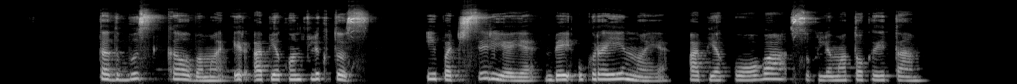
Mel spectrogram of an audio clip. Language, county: Lithuanian, Tauragė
